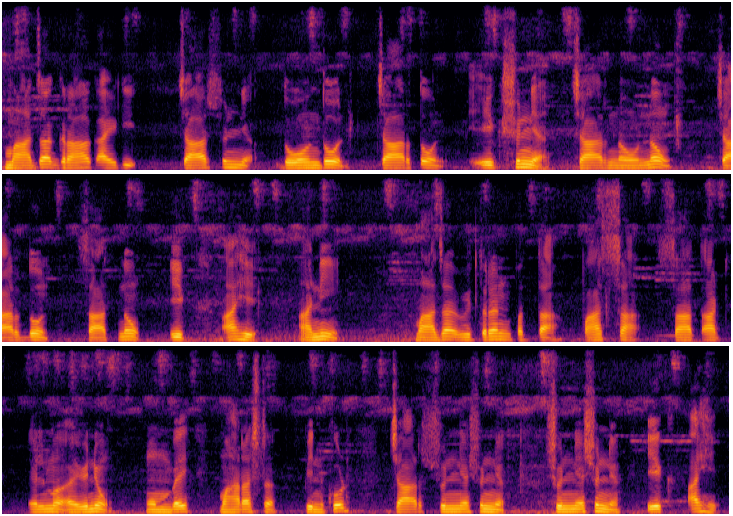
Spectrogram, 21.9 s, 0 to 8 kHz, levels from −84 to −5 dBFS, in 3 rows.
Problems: constant background noise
